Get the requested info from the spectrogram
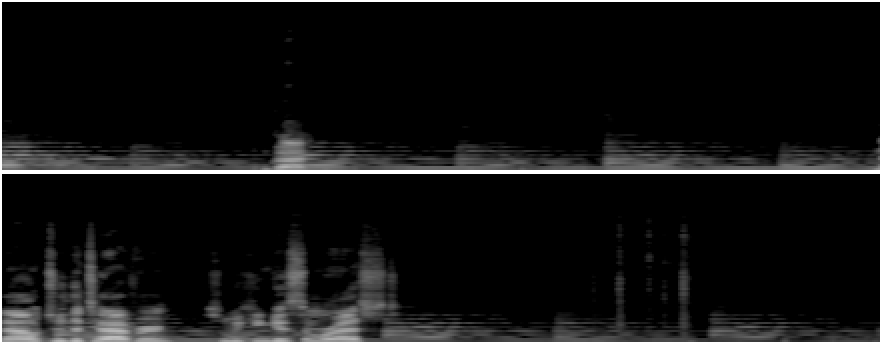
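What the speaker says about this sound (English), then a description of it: "The bell is ringing." A church bell tolls in a medieval village in the game Kingdom Come: Deliverance, with a few distinct rings ringing out amid ambient sound while someone talks over part of it.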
